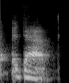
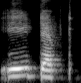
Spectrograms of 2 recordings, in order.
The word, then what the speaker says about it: adept: और ये अडॉप्ट नहीं है, अडॉप्ट होता है ADOPT, जिसको भी हम अडेप्ट ऐसा प्रोनाउंस करते हैं। अडॉप्ट उसका रियल प्रोनाउंसिएशन है, जिसका मतलब होता है अपनाना। लेकिन ये वर्ड क्या है? अडेप्ट, ADEPT, एडेप्ट। जिसको जिसको ब्रेक करके बोलेंगे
